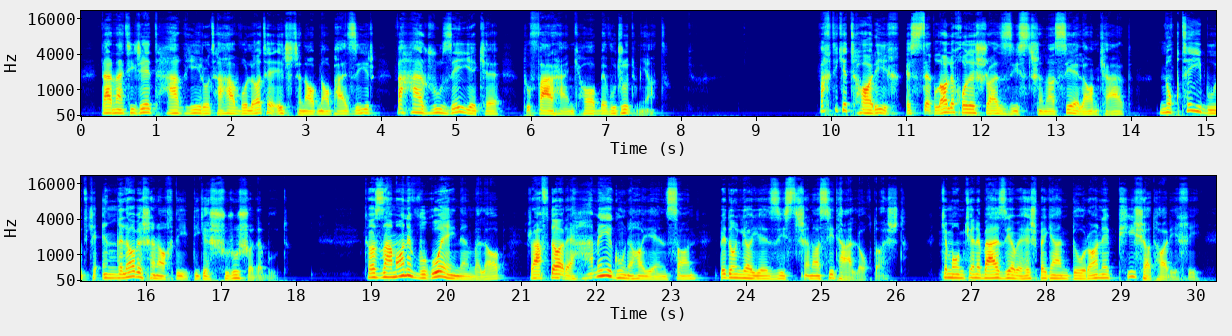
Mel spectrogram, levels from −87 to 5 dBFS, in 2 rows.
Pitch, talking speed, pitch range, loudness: 120 Hz, 125 wpm, 105-135 Hz, -21 LUFS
